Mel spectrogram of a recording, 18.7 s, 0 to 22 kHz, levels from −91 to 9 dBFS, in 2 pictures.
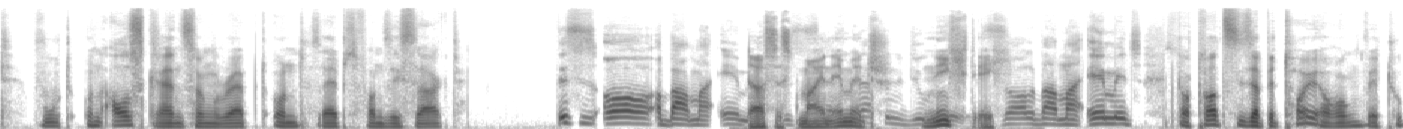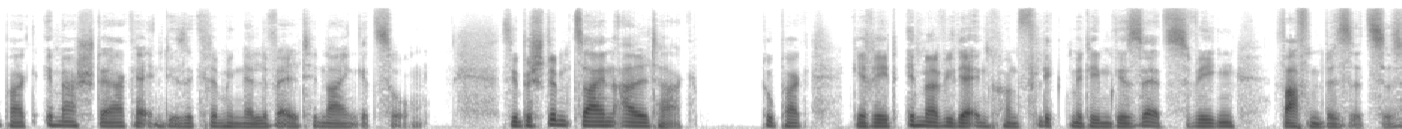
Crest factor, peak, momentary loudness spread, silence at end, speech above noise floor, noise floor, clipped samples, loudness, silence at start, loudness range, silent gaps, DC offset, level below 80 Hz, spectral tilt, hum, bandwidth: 22 dB; -8 dBFS; 10 LU; 0 s; 44 dB; -73 dBFS; under 0.1%; -30 LUFS; 0 s; 3 LU; none; under 0.1%; -50 dBFS; -6 dB/octave; none; 17 kHz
